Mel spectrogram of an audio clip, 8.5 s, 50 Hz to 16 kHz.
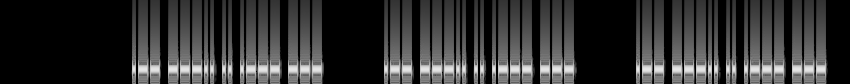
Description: Morse code, heard as a keyed tone, about 37 wpm, 700 Hz. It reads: W8IJO W8IJO W8IJO
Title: USA Call Signs - 5 Characters - Repeated 3x - 40wpm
